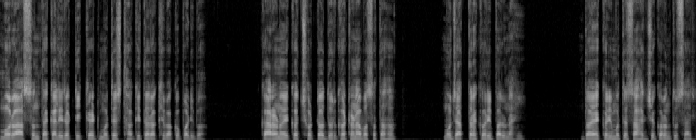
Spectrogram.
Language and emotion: Odia, sad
